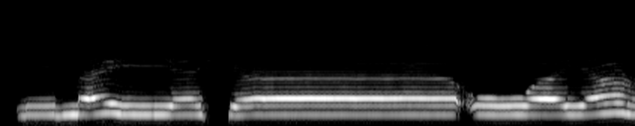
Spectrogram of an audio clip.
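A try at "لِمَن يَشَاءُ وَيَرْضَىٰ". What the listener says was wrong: U-nya pendek. U-nya pendek. Liman yasha wa yarda.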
